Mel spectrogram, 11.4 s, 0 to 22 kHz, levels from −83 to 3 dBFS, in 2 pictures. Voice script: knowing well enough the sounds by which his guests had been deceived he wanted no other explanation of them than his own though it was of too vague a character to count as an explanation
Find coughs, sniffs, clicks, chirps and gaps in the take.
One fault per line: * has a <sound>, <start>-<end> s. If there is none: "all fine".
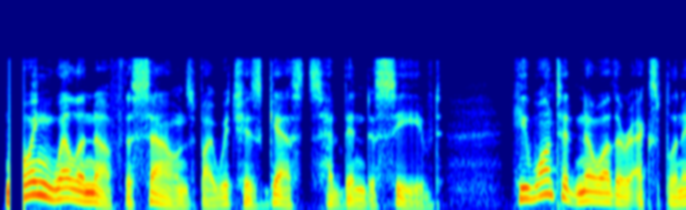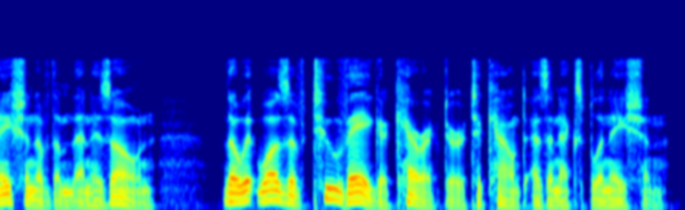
* has a dropout, 0.1-0.2 s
